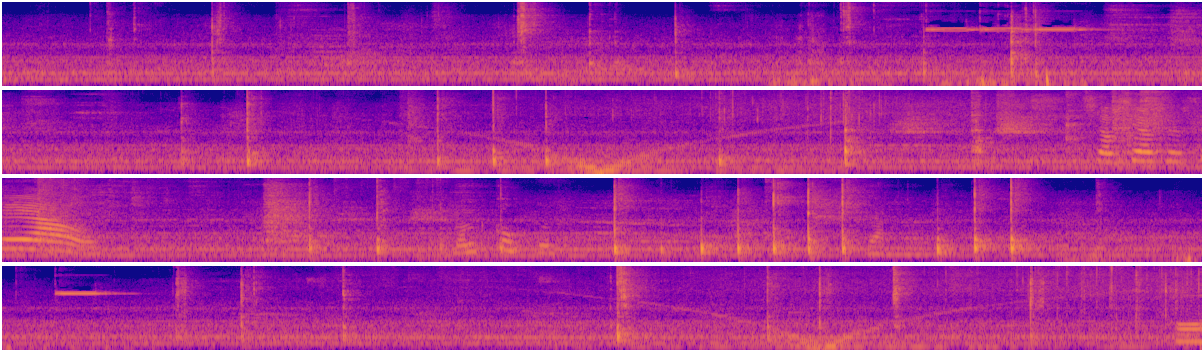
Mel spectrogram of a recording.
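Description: A metal utensil scraping and clinking against a small stainless steel pot as eggs are stirred and scrambled, with a quick run of rapid taps a little past the middle. A steady low hum runs underneath.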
